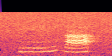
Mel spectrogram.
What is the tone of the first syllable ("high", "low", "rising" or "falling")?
rising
